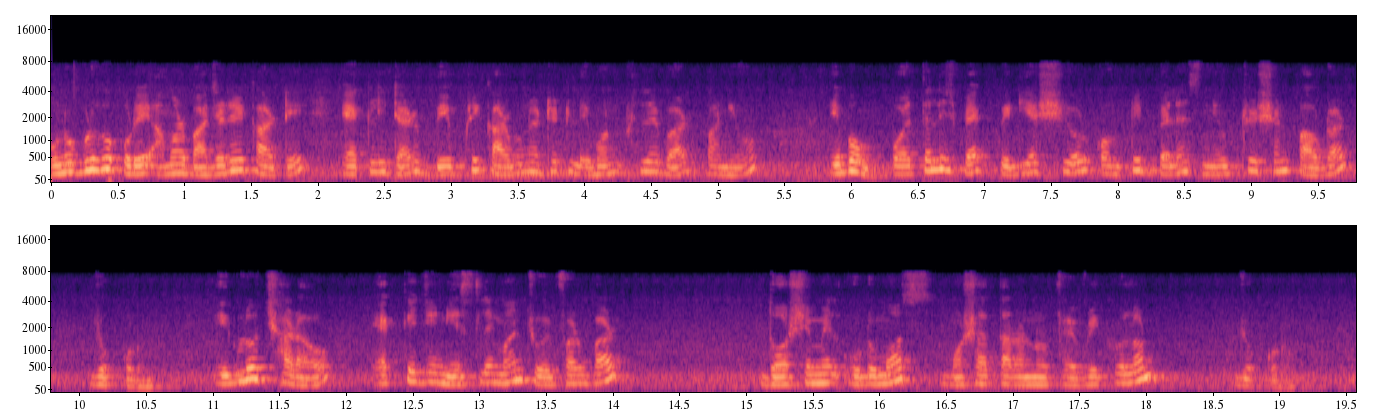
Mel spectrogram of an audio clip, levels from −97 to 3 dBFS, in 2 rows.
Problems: none marked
